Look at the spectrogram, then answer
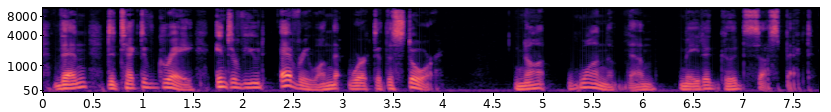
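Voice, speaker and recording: A man reading a children's book aloud as a storyteller in a small bookshop, in a slow, expressive way. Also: low-pitched, slightly rough, dry recording, clean studio sound.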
